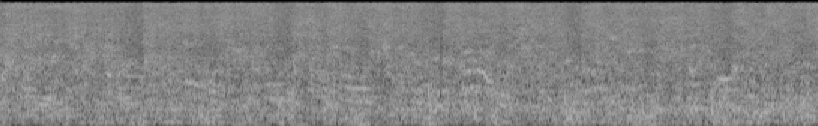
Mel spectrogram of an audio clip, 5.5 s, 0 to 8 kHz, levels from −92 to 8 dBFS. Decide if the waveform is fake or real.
fake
